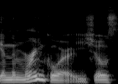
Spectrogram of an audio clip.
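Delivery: ordinary talk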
